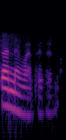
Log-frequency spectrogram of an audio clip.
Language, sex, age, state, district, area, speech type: Kannada, female, 30-45, Karnataka, Udupi, rural, conversation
